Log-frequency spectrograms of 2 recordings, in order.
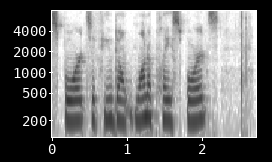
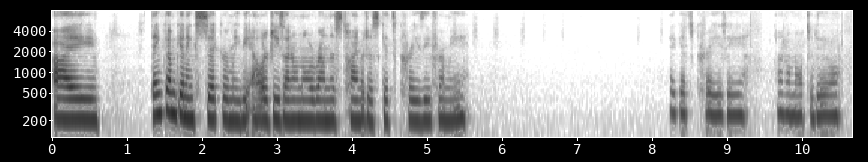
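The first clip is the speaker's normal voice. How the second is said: raspy, hoarse voice. Apologizing to the chat while live drawing: raspy voice. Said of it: "excuse my raspy voice".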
